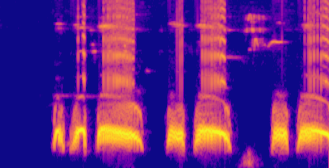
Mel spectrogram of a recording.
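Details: Quick 'thúc gù' coos of a spotted dove: two short notes leading into a long hollow coo, then two more short-long pairs; one soft low thump between them.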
